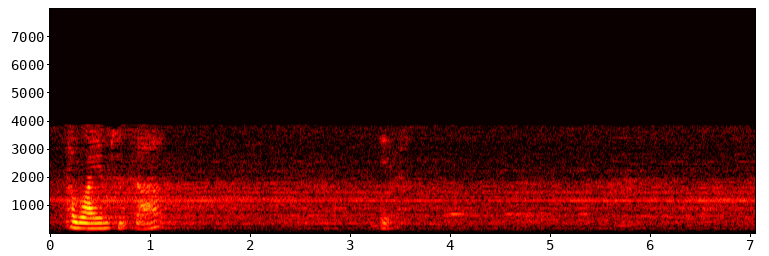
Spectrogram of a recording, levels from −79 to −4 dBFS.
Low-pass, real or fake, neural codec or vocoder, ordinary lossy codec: 7.2 kHz; real; none; AAC, 16 kbps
